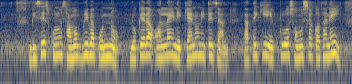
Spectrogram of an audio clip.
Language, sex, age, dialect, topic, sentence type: Bengali, female, 31-35, Jharkhandi, agriculture, question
